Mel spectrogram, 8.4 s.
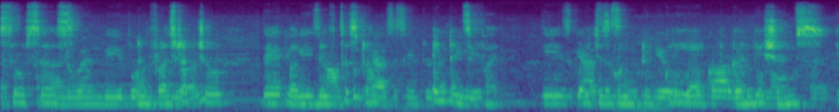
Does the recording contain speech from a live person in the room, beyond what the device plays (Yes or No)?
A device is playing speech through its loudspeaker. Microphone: No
